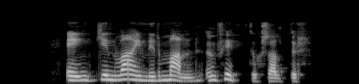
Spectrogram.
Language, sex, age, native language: Icelandic, female, 40-49, Icelandic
